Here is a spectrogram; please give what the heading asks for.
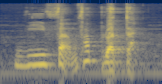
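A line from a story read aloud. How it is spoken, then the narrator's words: Cold, dismissive laugh. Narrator (Vietnamese): cười nhạt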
